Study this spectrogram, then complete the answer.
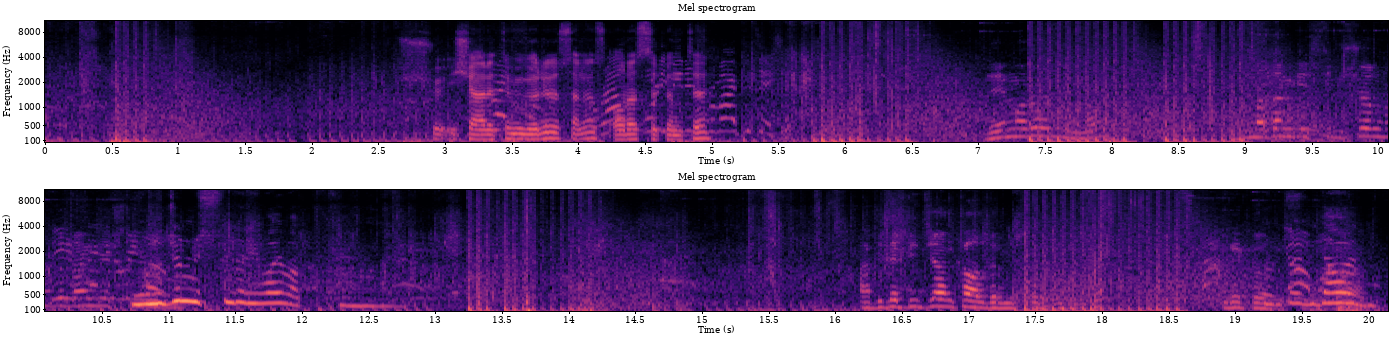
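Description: Rapid bursts of automatic gunfire ring out.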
